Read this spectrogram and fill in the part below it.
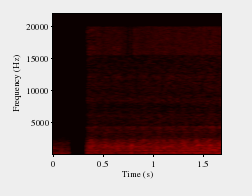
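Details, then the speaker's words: Honda Odyssey just started after alternator replacement with Denso remanufactured unit and serpentine belt refitted; smooth even idle, no whine, squeal or rattle from belt or charging system, voltage 14.2–14.36 V; normal idle. "So here it started up and looks good, no noise, and also the voltage is showing 14.2, and you can see 14.36."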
